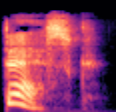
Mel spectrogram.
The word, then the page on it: desk: British English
